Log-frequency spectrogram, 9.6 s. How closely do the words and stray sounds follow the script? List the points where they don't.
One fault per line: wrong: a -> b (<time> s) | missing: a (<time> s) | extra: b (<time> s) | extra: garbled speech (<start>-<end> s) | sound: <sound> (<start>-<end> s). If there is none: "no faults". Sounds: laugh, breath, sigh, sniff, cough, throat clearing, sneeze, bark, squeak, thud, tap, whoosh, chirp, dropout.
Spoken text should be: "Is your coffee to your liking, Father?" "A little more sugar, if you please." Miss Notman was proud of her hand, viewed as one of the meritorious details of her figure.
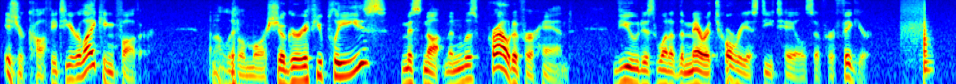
extra: and (2.1 s)
sound: thud (9.0-9.3 s)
